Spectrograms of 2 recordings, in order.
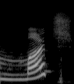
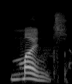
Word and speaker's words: munch: Y en este no era much porque tenemos una M-U-N. Munch.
